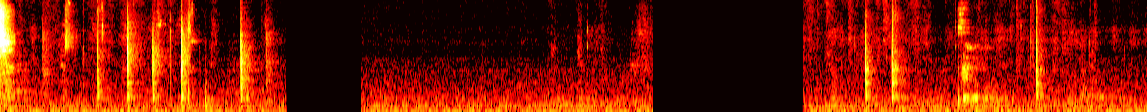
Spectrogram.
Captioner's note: silence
